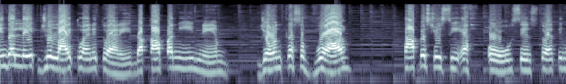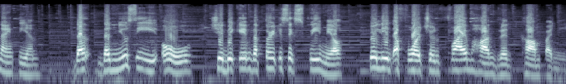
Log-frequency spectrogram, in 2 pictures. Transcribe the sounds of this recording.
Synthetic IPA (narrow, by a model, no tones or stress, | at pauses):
ʔɪ̃nd̪ɐleɪt̪̚d͡ʒʊlajt̪wɛ̃nt̪it̪wɛ̃nt̪id̪ɐkɐ̃mpɐninẽɪ̃md̪̚ | d͡ʒonkɹɪst̪ɔfa | t̪apɛst̪ɹisiɛfʔosɪ̃nst̪wɛ̃nt̪inãjnt̪ĩn | d̪ɐd̪ɐnjusiʔiʔoʃibɪkẽɪmd̪ɐθɛɹt̪isɪksfimel | t̪ʊlid̪ɐfɔɹt͡ʃʊ̃nfajbɦʌ̃nd̪ɾɛd̪̚kʰʌ̃mpɐnḭ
